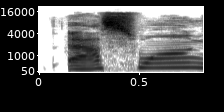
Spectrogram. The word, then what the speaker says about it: aswang: Is it aswang?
